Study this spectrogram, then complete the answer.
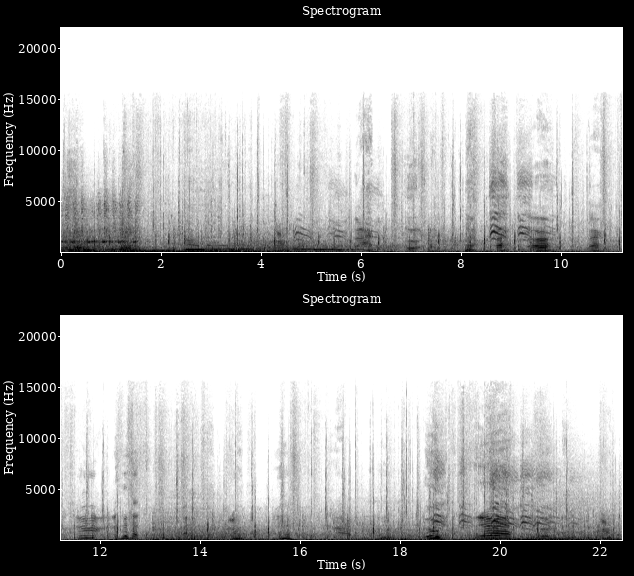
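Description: Footsteps run and rustle through tall grass.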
